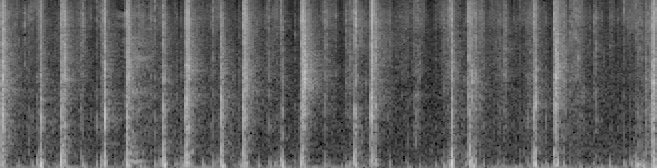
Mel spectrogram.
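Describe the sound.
Tarot cards being shuffled by hand: many sharp, papery riffling snaps in a quick, fairly steady rhythm, each a bright crisp burst, continuing without a break and with no talking.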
